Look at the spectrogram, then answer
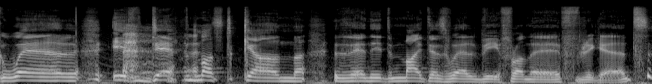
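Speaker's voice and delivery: put-on gloomy, depressive French accent. Voicing a depressive thief in the game: depressive French accent. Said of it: "The depressive thief who's like".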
